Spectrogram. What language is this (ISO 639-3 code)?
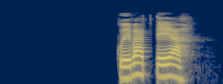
nan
